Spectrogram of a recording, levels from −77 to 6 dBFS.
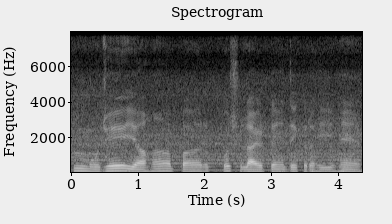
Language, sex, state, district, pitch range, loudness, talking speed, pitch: Hindi, male, Madhya Pradesh, Katni, 115-135 Hz, -19 LUFS, 110 wpm, 120 Hz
